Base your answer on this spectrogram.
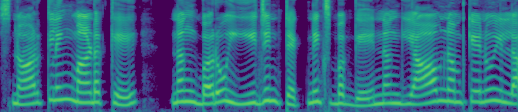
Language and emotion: Kannada, fearful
